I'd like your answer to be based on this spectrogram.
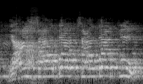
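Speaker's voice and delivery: high, loud address to a gathering; calling out. Acted. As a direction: call out to your companions. Prophet calls out to his companions.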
